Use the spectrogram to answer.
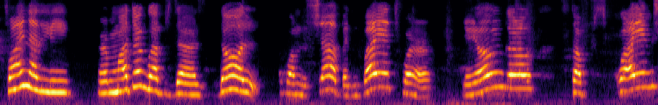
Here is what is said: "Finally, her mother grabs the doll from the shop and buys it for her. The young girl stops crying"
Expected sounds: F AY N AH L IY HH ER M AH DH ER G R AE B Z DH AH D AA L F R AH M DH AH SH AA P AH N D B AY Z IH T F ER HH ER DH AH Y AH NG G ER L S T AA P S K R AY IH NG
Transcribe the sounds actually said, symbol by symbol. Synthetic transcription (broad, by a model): F AY N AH L IY HH ER M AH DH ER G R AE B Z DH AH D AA L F R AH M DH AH SH AA P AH N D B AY IH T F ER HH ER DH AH Y AH NG G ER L S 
